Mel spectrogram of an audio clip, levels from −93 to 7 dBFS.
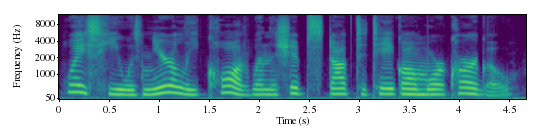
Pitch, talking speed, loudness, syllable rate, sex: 215 Hz, 180 wpm, -16 LUFS, 4.0 syllables/s, female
